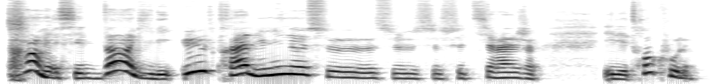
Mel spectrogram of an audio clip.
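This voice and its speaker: A tarot card reader giving a spontaneous reading, talking gently and haltingly, with many restarts and fillers. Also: medium pitch, sing-song, slightly rough.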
